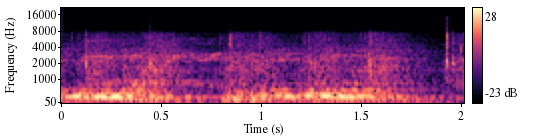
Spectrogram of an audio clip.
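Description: Live band music with a steady drumbeat, about two beats a second, under long held sung notes, recorded from among the audience.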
